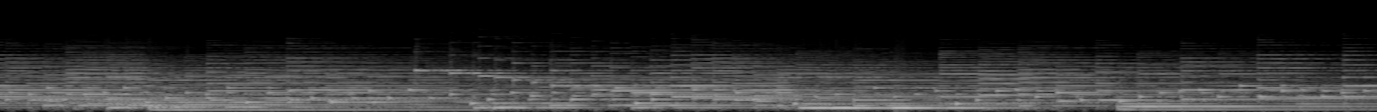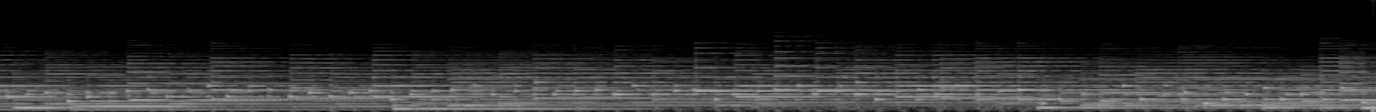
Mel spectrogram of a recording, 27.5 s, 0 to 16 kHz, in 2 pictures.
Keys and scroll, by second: 3.1 Page_Down.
